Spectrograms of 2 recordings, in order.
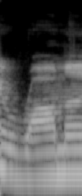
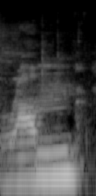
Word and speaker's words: Rama: And the reason I still say Rama instead of Rum is because both versions are actually accurate. It just depends what part of India you're in. And I would rather say Rama because that's literally how it's spelled.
